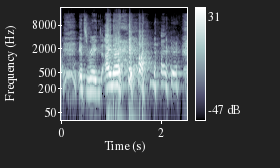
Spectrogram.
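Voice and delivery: high, loud and laughing. Real, not acted. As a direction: laugh it off, slowing down. Laughing at the quiz result.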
